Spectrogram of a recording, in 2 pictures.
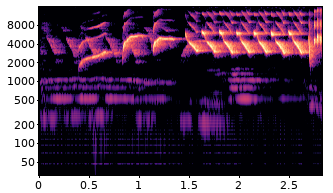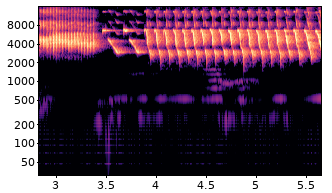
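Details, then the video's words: Canary pouring out a continuous, energetic song: rising whistles, then fast repeated buzzy trills and rapid chattering rolls of high notes with barely any pauses. "burung kenari gacor"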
